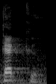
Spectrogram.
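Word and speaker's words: TeX: don't know there is one software called Tech t-e-x like but that is Greek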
